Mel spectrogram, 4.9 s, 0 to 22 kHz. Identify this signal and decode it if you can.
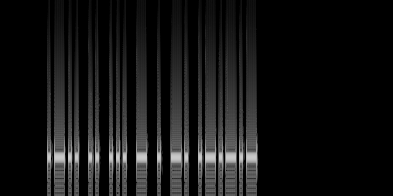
Morse code, heard as a keyed tone, about 28 wpm, 700 Hz. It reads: LISTEN.
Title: 4x Word-Spacing - Sentences from Top 500 Words - 28wpm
